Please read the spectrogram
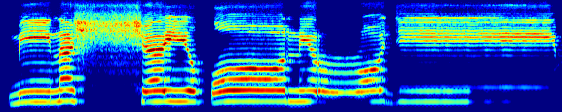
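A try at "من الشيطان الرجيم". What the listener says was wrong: Ya, pokoknya kurang dibuka. Dibuka. Nah, jadi jangan minasyaiton gitu, tidak minasyaiton begitu kan? Ini kan minasyaiton, tidak ada pergerakan. Tapi lebih dibuka. Minasyaiton. Dibuka.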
